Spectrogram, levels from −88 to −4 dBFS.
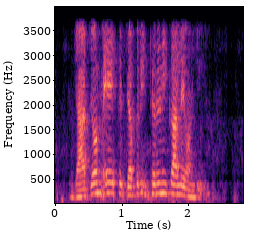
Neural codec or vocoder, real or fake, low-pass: codec, 16 kHz, 4.8 kbps, FACodec; fake; 3.6 kHz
